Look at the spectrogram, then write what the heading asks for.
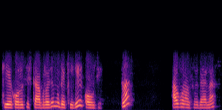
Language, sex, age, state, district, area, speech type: Odia, female, 45-60, Odisha, Sambalpur, rural, conversation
